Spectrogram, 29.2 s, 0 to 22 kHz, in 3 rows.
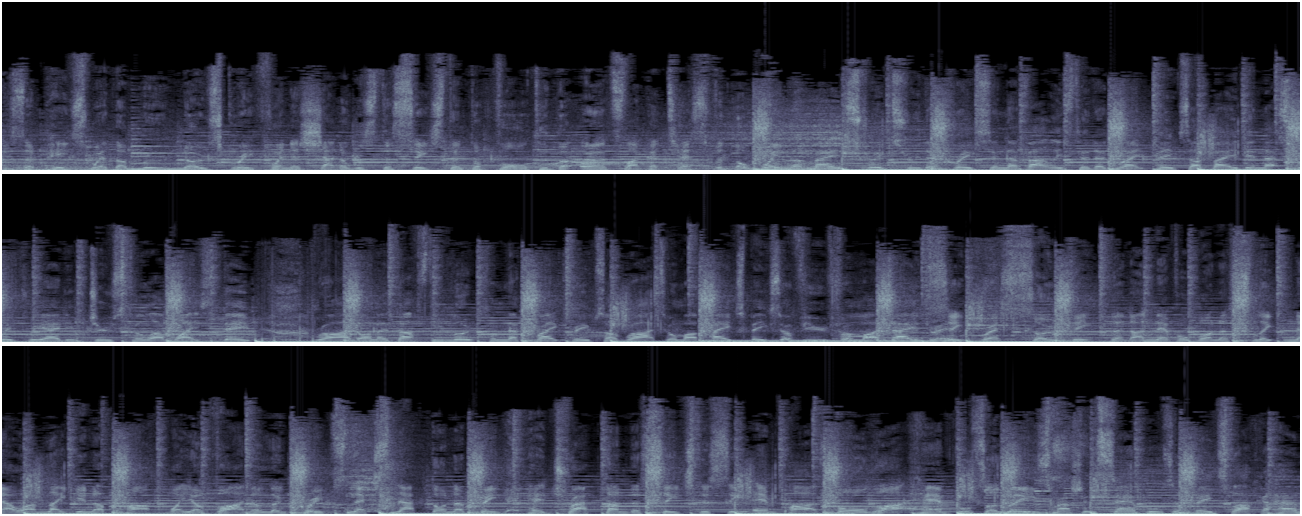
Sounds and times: Music: 0:00.0 - 0:29.2.

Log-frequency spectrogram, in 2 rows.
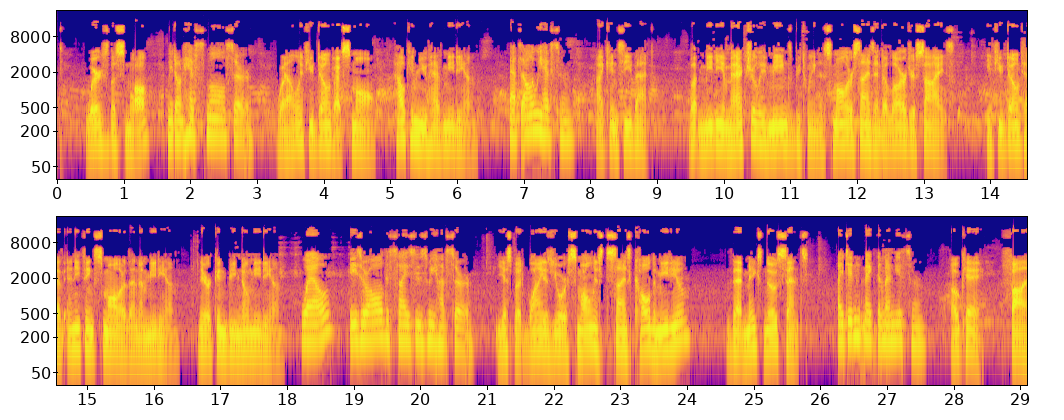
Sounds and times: Speech: 0:00.0 - 0:24.0, 0:24.6 - 0:29.1.

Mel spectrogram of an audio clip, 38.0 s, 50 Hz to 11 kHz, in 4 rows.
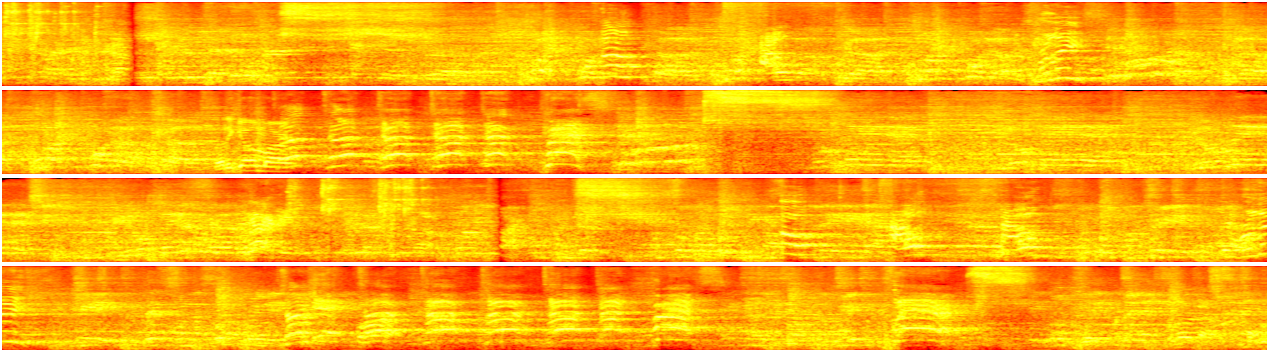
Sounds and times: Music: 0:00.0 - 0:37.9.

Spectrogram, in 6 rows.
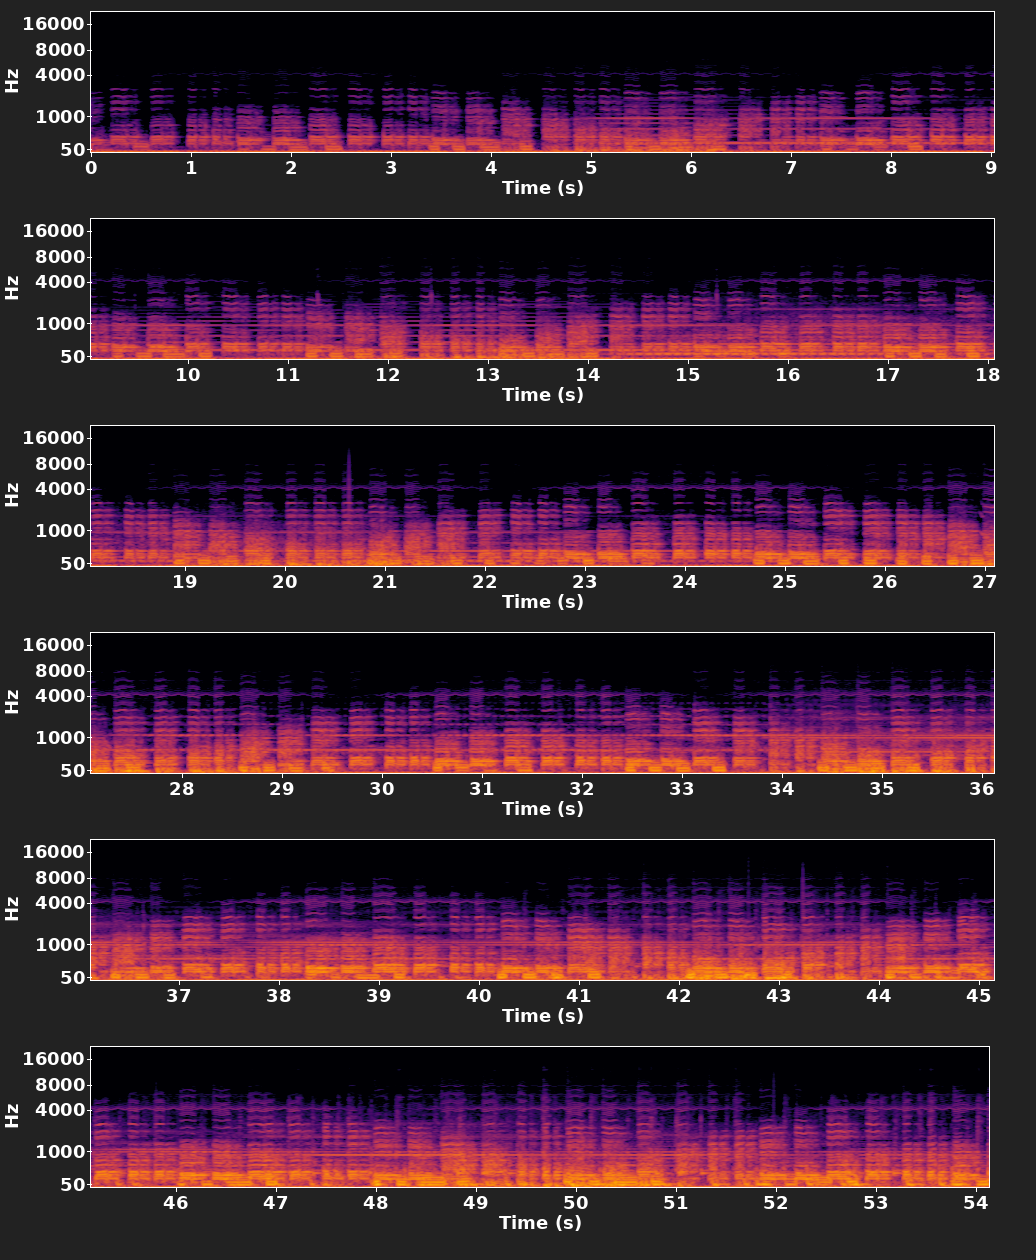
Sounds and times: Music: 0:00.0 - 0:54.1.

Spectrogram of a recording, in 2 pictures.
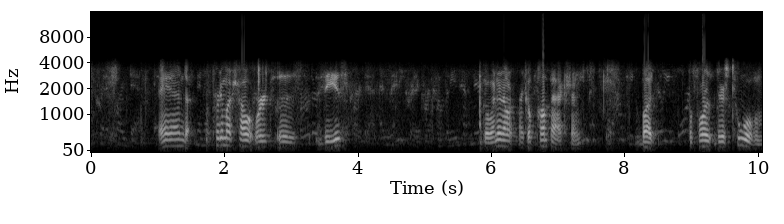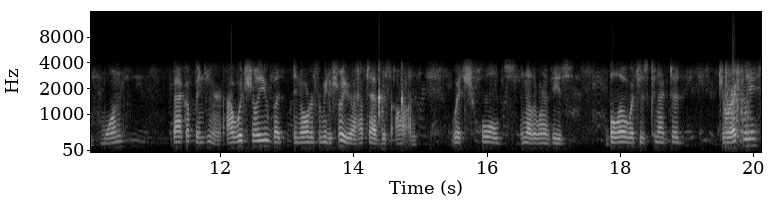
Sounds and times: Speech: 0:00.0 - 0:20.1.

